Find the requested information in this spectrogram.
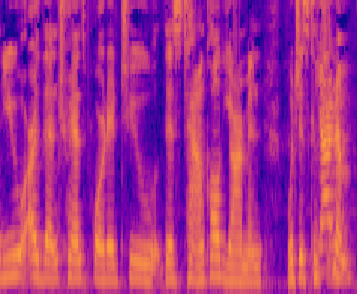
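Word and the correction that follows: Yharnam: You gotta pronounce it like it's a Massachusetts city. Yarnum. It's Yarnum.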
